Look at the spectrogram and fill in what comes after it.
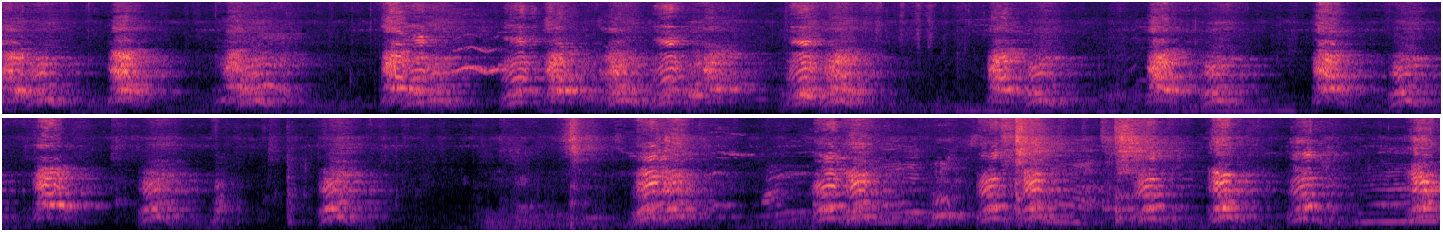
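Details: Dogs at a shelter during night feeding bark repeatedly, loud irregular barks about once a second from several animals, overlapping at times, with a low hum underneath.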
